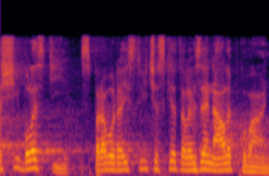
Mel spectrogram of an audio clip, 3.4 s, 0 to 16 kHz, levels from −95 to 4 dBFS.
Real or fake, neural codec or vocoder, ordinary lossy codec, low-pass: real; none; AAC, 64 kbps; 7.2 kHz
